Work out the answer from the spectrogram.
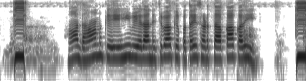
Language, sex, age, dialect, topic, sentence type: Bhojpuri, female, 31-35, Northern, agriculture, question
